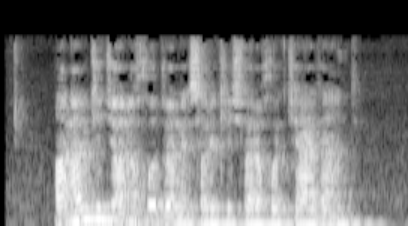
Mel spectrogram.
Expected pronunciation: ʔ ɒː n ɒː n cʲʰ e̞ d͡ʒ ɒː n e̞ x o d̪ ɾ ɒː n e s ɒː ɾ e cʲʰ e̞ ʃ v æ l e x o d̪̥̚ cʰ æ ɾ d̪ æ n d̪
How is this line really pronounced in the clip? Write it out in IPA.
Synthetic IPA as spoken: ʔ ɒː n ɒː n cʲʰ e̞ d͡ʒ ɒː n e̞ x o d̪ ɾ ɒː n e s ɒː ɾ e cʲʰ e̞ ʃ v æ ɾ e x o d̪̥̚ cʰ æ ɾ d̪ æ n d̪

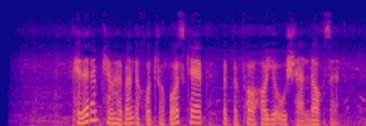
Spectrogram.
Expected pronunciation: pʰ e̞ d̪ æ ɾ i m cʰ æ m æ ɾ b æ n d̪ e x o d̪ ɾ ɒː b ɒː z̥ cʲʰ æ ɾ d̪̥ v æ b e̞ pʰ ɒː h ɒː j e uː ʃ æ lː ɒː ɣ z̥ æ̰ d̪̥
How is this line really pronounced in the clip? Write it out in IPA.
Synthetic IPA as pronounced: pʰ e̞ d̪ æ ɾ æ m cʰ æ m æ ɾ b æ n d̪ e x o d̪ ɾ ɒː b ɒː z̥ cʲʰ æ ɾ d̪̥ v æ b e̞ pʰ ɒː h ɒː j e uː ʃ æ lː ɒː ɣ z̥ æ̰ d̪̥

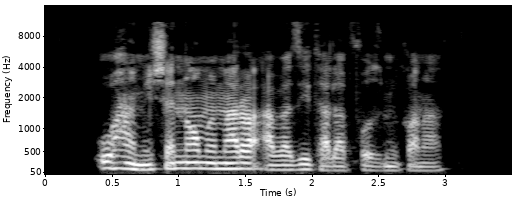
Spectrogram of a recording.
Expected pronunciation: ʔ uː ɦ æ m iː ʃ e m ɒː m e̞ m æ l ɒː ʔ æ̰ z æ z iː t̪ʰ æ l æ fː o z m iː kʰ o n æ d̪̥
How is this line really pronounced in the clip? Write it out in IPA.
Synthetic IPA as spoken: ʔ uː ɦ æ m iː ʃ e n ɒː m e̞ m æ ɾ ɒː ʔ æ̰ v æ z iː t̪ʰ æ l æ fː o z m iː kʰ o n æ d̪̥

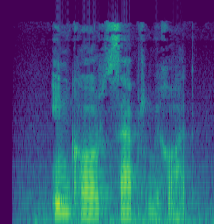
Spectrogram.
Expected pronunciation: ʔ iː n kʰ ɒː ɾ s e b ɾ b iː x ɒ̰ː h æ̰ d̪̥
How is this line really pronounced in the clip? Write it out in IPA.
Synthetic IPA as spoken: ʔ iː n kʰ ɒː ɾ s æ b ɾ m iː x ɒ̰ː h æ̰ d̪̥

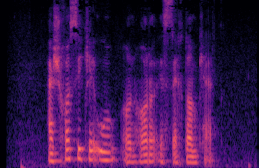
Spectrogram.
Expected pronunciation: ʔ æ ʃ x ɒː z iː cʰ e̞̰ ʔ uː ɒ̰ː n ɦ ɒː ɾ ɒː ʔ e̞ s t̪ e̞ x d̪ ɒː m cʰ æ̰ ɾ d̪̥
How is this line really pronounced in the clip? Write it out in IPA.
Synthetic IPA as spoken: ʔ æ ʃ x ɒː s iː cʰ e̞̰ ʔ uː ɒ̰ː n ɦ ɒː ɾ ɒː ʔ e̞ s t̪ e̞ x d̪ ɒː m cʰ æ̰ ɾ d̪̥

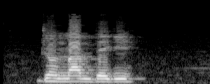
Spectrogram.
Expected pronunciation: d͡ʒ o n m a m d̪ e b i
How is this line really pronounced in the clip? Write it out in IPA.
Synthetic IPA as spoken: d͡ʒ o n m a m d̪ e ɡ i

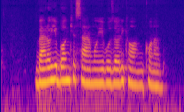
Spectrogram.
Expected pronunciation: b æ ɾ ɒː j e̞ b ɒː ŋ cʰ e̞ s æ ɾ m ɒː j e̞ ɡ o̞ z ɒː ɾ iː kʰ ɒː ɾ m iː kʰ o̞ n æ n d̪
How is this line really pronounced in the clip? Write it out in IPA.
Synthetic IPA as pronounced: b æ ɾ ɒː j e̞ b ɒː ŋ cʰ e̞ s æ ɾ m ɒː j e̞ ɡ o̞ z ɒː ɾ iː kʰ ɒː ɾ m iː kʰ o̞ n æ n d̪

